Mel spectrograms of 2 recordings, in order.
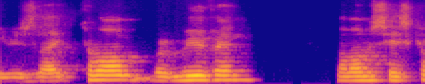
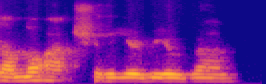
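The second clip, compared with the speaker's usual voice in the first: put-on tearful, crying voice; 3 semitones lower, 4 dB quieter than usual. Retelling what gran said on opening the door; imitating gran in tears. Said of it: "she opened the door in tears and said".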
